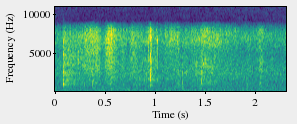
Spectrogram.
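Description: Faint rustling of paper and card pages being handled in a handmade journal, with a few light, scattered ticks.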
